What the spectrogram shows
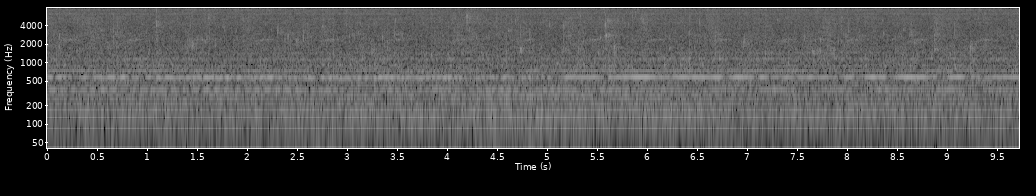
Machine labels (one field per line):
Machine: pump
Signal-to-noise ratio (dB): -6 dB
